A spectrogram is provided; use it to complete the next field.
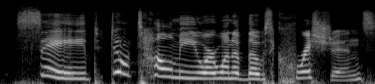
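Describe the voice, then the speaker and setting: Doing a gravelly put-on character voice, a woman speaks at a high pitch and a fairly slow pace. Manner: scornful, incredulous.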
